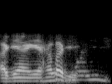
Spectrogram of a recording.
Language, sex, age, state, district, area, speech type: Odia, male, 45-60, Odisha, Nuapada, urban, conversation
